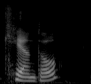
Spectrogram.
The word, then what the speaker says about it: Kandle: It's actually Kandle.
